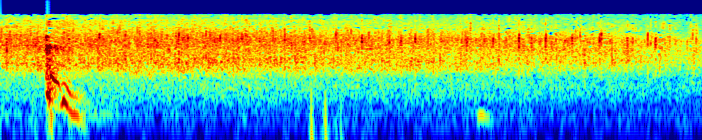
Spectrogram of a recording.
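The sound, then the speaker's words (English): Sustained crowd applause for people who came up and shared, a dense steady patter of many hands clapping at even loudness throughout, with a brief sharper knock near the start and no speech. “Yeah, give them another round of applause.”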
